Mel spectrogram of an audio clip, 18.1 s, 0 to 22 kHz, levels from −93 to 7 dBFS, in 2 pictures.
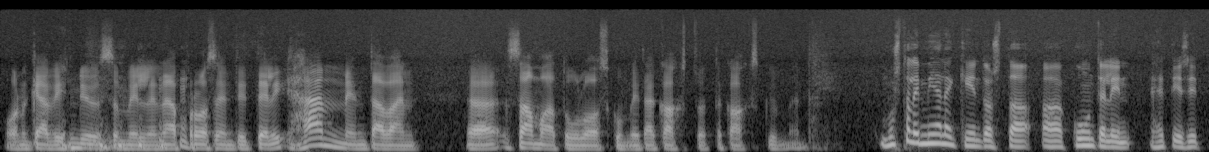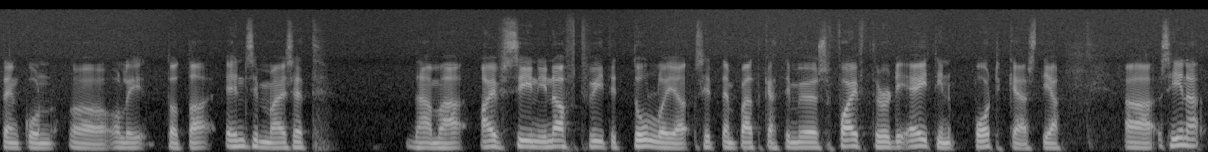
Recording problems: hiss; noticeable; throughout; 20 dB below the speech

